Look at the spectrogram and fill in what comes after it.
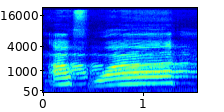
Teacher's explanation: وا کو تھوڑا موٹا اور وا کے ساتھ الف ہے اور لمبا بھی.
